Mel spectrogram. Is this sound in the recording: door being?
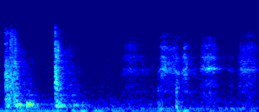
yes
